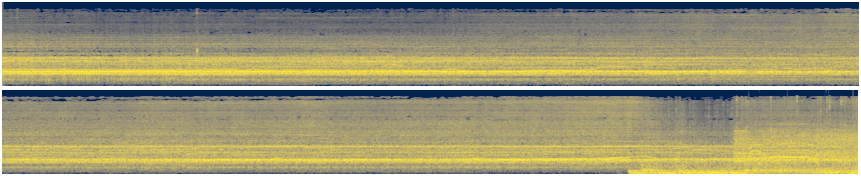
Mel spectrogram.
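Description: Live band music over an arena PA: one long held tone that runs for about twenty seconds, with a heavy bass entering near the end.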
